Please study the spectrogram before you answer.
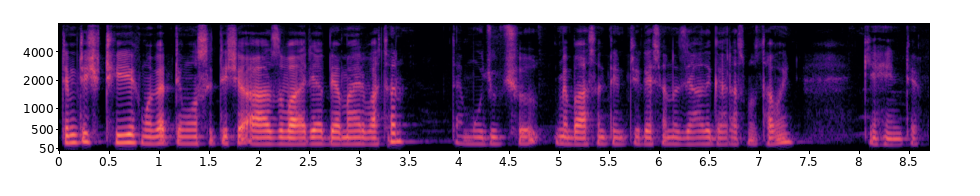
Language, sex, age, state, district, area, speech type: Kashmiri, male, 45-60, Jammu and Kashmir, Shopian, urban, spontaneous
